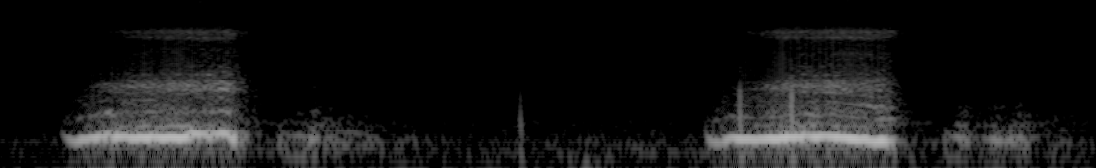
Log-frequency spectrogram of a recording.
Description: My dog snoring very loud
